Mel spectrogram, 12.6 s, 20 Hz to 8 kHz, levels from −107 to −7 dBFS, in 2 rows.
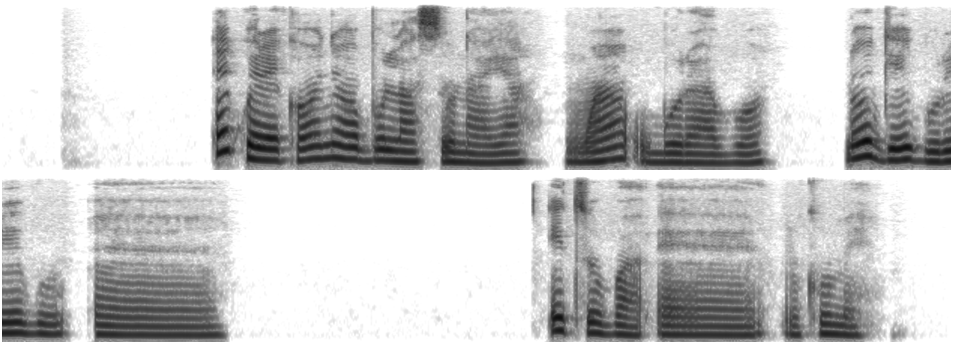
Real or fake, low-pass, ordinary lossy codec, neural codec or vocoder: real; 7.2 kHz; none; none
